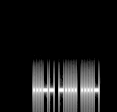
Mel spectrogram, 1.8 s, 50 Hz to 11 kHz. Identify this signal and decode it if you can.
Morse code, heard as a keyed tone, about 50 wpm, 700 Hz. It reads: 364
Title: Common Cut Numbers - 3-Digit 50wpm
